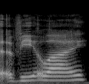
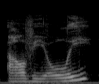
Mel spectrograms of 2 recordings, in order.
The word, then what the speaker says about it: alveoli: Just as a sidebar, some people call them alveoli. Either pronunciation is totally fine. And if someone gives you a funny look, you just say, oh, I'm using the British pronunciation.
